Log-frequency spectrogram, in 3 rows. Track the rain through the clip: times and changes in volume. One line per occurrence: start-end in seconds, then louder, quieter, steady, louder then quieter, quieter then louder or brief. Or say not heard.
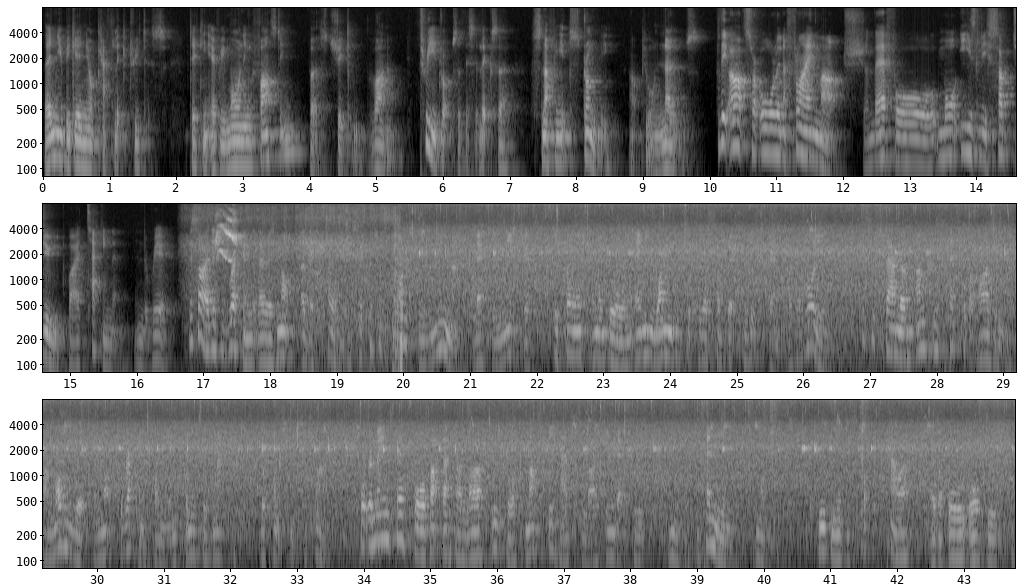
16.6-43.7 steady.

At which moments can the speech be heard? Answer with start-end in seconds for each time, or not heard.
0.0-43.7.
